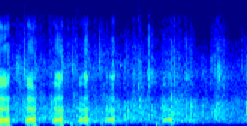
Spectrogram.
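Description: A man laughing in short, repeated pulses, about four a second, over audience applause and laughter in a large room.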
